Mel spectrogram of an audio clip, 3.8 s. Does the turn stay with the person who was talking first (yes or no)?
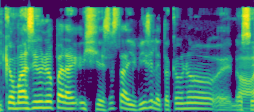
no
